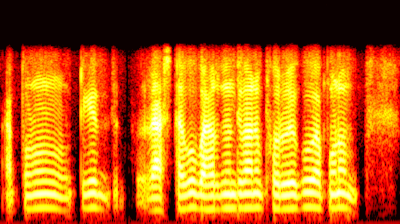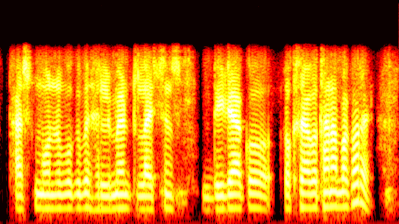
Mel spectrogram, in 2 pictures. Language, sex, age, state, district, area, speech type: Odia, male, 45-60, Odisha, Angul, rural, conversation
